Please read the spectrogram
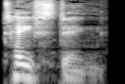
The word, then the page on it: tasting: British English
